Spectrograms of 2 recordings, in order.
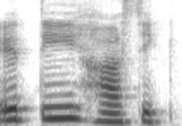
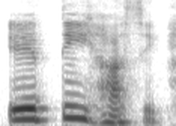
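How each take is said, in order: No difference in how they are said.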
